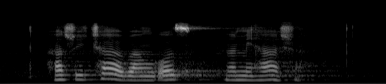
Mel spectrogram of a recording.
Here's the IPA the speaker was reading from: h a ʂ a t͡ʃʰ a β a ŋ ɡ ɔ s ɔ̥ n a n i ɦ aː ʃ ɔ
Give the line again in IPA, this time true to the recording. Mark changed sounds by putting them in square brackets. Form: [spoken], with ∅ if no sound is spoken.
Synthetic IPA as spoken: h a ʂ [i] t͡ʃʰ a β a ŋ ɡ ɔ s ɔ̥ n a [m] i ɦ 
